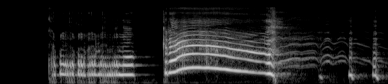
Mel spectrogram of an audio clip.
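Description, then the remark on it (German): A voice imitates fulmar calls: a rapid, stuttering guttural cackle, then a loud, drawn-out nasal wail that rises and falls, ending in a few short throaty gurgles. “Sie unterhalten sich überwiegend mit gackernden, knurrenden und kehlig glucksenden Lauten.”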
